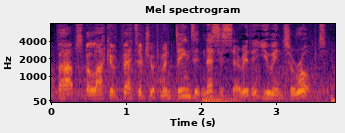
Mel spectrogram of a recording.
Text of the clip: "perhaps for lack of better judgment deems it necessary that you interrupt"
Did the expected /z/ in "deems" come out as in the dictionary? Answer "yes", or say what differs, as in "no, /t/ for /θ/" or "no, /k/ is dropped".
yes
